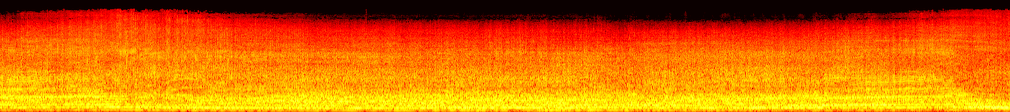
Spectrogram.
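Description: Speedway motorcycle engines roar loudly as they race past.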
